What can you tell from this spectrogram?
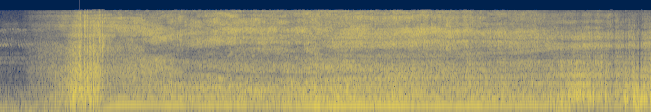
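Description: A lit spinning ground firework (the 'Rumba Dance') ignites about half a second in with a sudden rush of sparks, then spins with a loud, steady hiss. Over the hiss is a low whine that rises as it spins up and then holds steady.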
